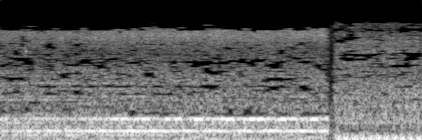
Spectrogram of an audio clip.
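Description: Vehicle engines running: a steady hum with a held tone, then a cut about a second and a half in to a deeper, evenly pulsing engine sound.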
